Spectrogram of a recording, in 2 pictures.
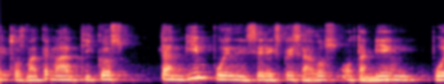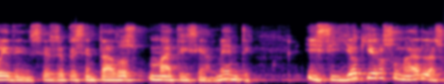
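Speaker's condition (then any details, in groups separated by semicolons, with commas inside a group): No condition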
